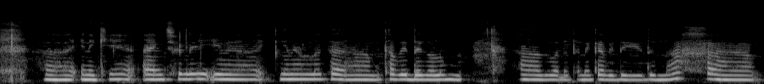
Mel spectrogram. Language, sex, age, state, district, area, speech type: Malayalam, female, 18-30, Kerala, Ernakulam, rural, spontaneous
